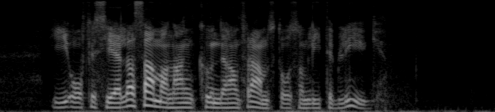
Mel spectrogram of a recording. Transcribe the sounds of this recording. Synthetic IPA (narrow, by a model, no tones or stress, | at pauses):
ɪɔfɪsɪɛlːasamːanhaŋːkʰɵnd̪əhanfɾamːst̪oːsɔmliːt̪ʰəblyːɡ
